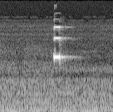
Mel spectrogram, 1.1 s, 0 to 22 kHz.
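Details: Single short high-pitched beep from a Kaixin BVT02 bladder scanner marking a completed, deliberately off-centre scan with the probe angled right, over quiet room noise.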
